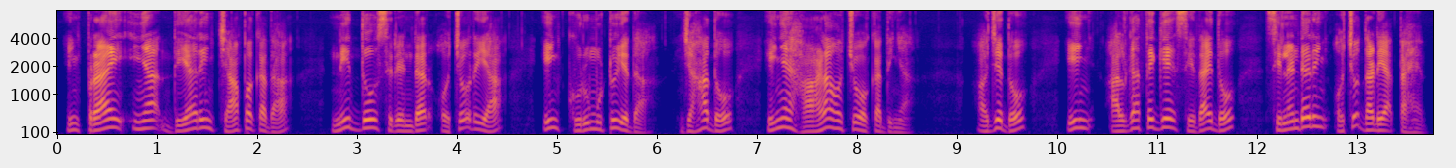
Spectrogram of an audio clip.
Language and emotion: Santali, surprised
